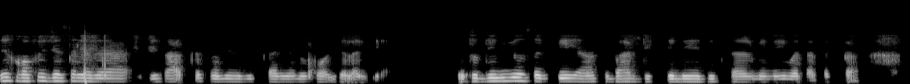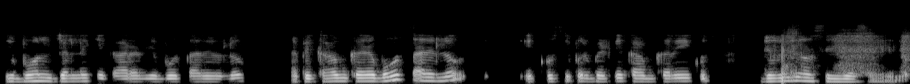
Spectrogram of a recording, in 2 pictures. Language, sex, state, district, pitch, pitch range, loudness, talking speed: Hindi, male, Uttar Pradesh, Etah, 140 Hz, 135-150 Hz, -21 LUFS, 205 wpm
